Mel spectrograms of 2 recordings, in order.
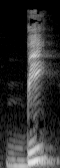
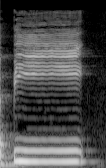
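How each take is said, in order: First: Bi said short and clipped. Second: Bi stretched out long, slow. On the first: Teacher showing pupils a short Bi. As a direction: sound the Bi quick and short. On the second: Teacher showing pupils a drawn-out Bi. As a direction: draw the vowel in Bi out long. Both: Shown as a demonstration. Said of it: "lang ziehen oder kurz halten".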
